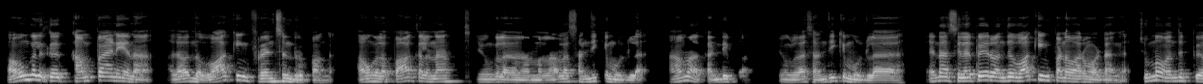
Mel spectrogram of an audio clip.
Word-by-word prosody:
அவங்களுக்கு 205 -3 +4 0.2
கம்பேனியன்னா 165 - +1 0.3
அதாவது 125 +6 +1
இந்த 130 - +2
வாக்கிங் 190 +1 +1
பிரெண்ட்ஸ்ன் 140 0 +2
இருப்பாங்க. 95 -2 -3 0.3
அவங்கள 135 -2 +1 0.2
பார்க்கலன்னா, 140 -5 -1 0.4
இவங்கள 115 0 0 0.2
நம்மளால 105 +5 -1
சந்திக்க 145 +4 -2
முடுல. 105 -1 +1 0.4
ஆமா, - - +1 0.2
கண்டிப்பா. 130 +6 -1 0.3
இவங்களால 110 +1 -1
சந்திக்க 140 +10 -1
முடுல. 105 -1 +2 0.5
ஏனா, 180 +5 +2
சில 160 -1 +5
பேர் 195 -3 +5
வந்து 170 +2 +3
வாக்கிங் 195 +2 +1
பண்ண 150 - +2
வரமாட்டாங்க. 115 -5 -1 0.2
சும்மா 180 +6 +1
வந்துட்டு 165 +2 -3
140 Hz, 135 wpm, -23 LUFS, 115-170 Hz, 0.5 s, சில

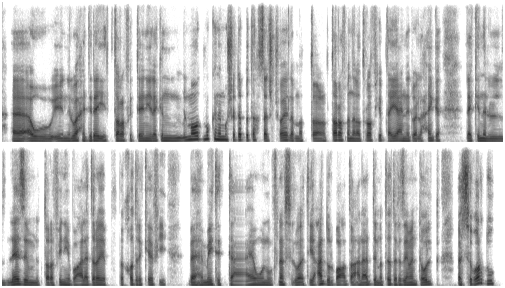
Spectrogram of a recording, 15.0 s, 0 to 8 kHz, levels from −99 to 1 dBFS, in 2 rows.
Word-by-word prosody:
آآ 105 -1 +4
أو 110 -2 +1
إن 115 +1 -1
الواحد 115 -2 0
يضايق 115 -3 +3
الطرَف 120 0 +1
التاني. 120 -1 -1
لكن 120 +3 -1 0.3
المو 170 +5 +6
ممكن 195 -1 +2
المشادّات 155 -2 +2
بتحصَل 140 -2 0
شويّة 130 +3 0
لمّا 115 -5 -4
الط 110 - -5 0.2
طرَف 135 -2 +3
من 110 - 0
الأطراف 125 +6 -1
يبدأ 125 -5 -3
يعاند 115 -2 0
والّا 110 0 -2
حاجة، 125 -2 -3 0.4
لكن 115 0 +1
ال 105 -1 -3
لازم 125 -5 +4
الطرفين 105 +3 -2
يبقوا 110 -2 -2
على 105 0 +1
دراية 115 0 +2 0.2
بقدْر 115 -3 -2
كافي 115 0 -5 0.3
بأهمية 115 +2 +1
التعاون، 110 +2 -3
وفي 105 +4 -3
نَفْس 115 -1 +1
الوقت 115 +1 -1
يعدّوا 115 +2 +2
لبعض 105 -1 +1
على 110 -1 0
قد 120 +3 -1
ما 100 -2 -2
تقدَر، 115 -1 -2
زي 110 0 0
ما 115 - +2
أنت 115 - -5
قُلت، 125 +2 0 0.3
بس - - +6
برضه 160 -5 +3
115 Hz, 190 wpm, -25 LUFS, 110-125 Hz, 0.4 s, المو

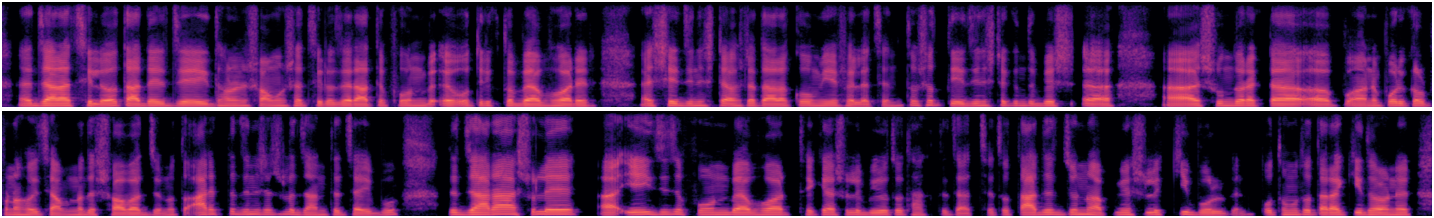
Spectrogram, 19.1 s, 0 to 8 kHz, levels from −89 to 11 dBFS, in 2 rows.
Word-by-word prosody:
আ, - - 0
যারা 140 0 +9
ছিল, 145 -2 +1 0.2
তাদেরও 135 0 +4
যে - - +3
এই 135 - +2
ধরনের 135 0 -3
সমস্যা 130 +2 -1
ছিল, 140 - -2
যে 135 - +5
রাতে 130 +1 +2
ফোন 135 0 -2 0.2
আ - - +5
অতিরিক্ত 140 +1 -6
ব্যবহারের, 130 0 +3 0.3
আ - - -1
সেই 150 - +2
জিনিসটা 140 -1 -3
আসলে 135 +1 -1
তারা 130 0 +4
কমিয়ে 135 -1 -1
ফেলেছেন। 125 -1 -2
তো - - -4
সত্যি, 165 -3 -4
এই - - -3
জিনিসটা 145 0 -4
কিন্তু 145 -1 -5
বেশ 140 -1 +1 0.2
আ - - +5 0.5
আ - - +2 0.2
সুন্দর 145 -1 +1
একটা 135 0 +2 0.2
আ - - +5 0.3
মানে 130 0 +1
পরিকল্পনা 140 -1 -1
হইছে 130 -1 -2
আপনাদের 130 +1 -4
সবার 130 -1 +3
জন্য। 120 +1 -6
তো - - -5
আরেকটা 165 +2 -2
জিনিস 165 -1 -4
আসলে 160 0 -5
জানতে 135 +1 -4
চাইবো 130 +1 -1 0.4
যে 155 - -1
যারা 155 +2 +6
আসলে 170 +1 +1 0.4
আ - - +6 0.2
এই 165 - +2
যে, - - -4 0.2
"ফোন 150 +1 -2
ব্যবহার 140 0 +3
থেকে 140 +1 -3 0.3
বিরত 145 +1 0
থাকতে 130 +1 -11
চাচ্ছে। 115 +2 -6
তো - - -3
তাদের 145 +3 +3
জন্য 160 0 -1
আপনি 145 - -10
আসলে 145 +1 -2
কি - - -4
বলবেন?" 125 -4 -4
প্রথমত 150 +2 -5
তারা 140 0 +5
কি - - -2
ধরনের 135 0 +2
140 Hz, 215 wpm, -24 LUFS, 130-145 Hz, 0.5 s, যারা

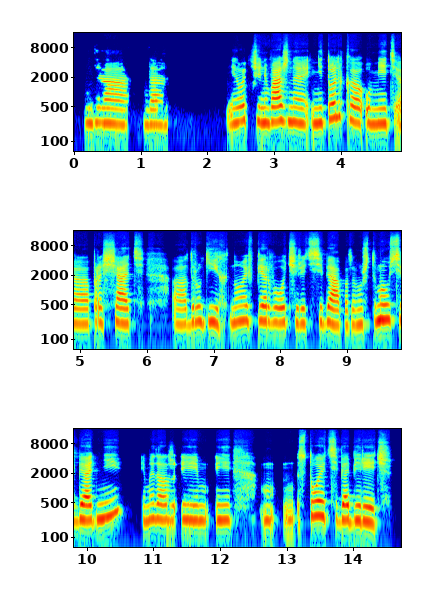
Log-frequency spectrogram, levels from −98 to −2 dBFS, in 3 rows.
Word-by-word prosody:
Да 235 -2 0 0.3
да. 220 0 -3 1.0
И 235 - -2
очень 250 -2 0
важно 245 -1 +4
не 230 +1 0
только 285 -3 +2
уметь, 230 +1 -1
э, 205 -1 -1
прощать, 215 -1 0 0.4
э, 200 -1 -4
других, 225 0 -2
но 225 +2 -2
и 240 - 0
в 235 - -12
первую 230 -3 +1
очередь 215 -1 -1
себя. 220 -3 +2
Потому 195 +1 -6
что 200 +4 -5
мы 250 +1 +7
у - - +4
себя 235 -2 +4
одни, 255 +9 +1 0.2
и 210 - -10
мы 230 +3 -2
долж 230 -1 0
и 230 -1 0
м 220 +1 -5
и 225 0 -2 0.4
м 220 0 -5
м 230 +2 -8
стоит 270 -1 +2
себя 225 0 +3
беречь. 210 -3 0
225 Hz, 145 wpm, -22 LUFS, 215-240 Hz, 1.0 s, мы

